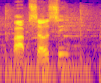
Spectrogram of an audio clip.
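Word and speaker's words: Bob Socci: Bob Sochi? – I thought you just got it right the first time.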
